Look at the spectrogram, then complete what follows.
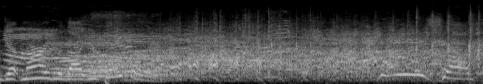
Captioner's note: audience laughing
